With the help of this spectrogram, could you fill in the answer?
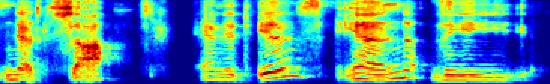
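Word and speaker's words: Netzach: wasn't sure but I did look up the pronunciation of this word and it's neta and it is in the um going to just read you what I found about it.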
